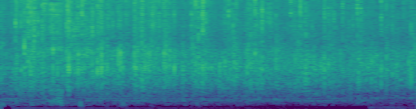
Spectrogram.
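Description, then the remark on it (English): An audience claps for the Lord Jesus together in a steady, dense burst of applause that holds at an even loudness for several seconds, with no voices rising above it. “Clap for the Lord Jesus.”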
